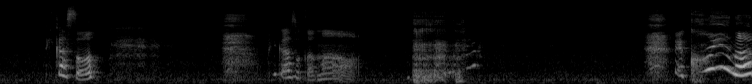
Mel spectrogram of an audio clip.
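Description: A young woman talks cheerfully and close to a microphone.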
